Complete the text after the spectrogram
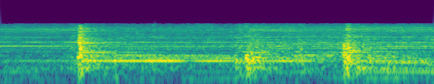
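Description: Metal parts clatter and knock.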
